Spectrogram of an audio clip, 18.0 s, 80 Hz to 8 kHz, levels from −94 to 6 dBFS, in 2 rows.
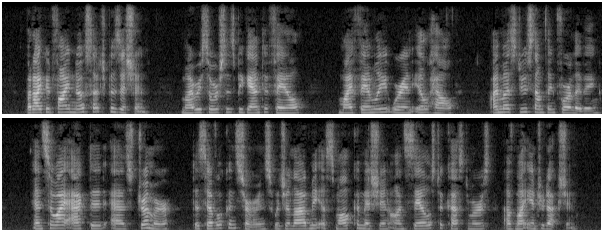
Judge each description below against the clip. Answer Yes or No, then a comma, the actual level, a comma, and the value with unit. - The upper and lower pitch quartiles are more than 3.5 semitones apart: No, average, 3.2 semitones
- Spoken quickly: No, average, 155 wpm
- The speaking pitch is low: No, high, 210 Hz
